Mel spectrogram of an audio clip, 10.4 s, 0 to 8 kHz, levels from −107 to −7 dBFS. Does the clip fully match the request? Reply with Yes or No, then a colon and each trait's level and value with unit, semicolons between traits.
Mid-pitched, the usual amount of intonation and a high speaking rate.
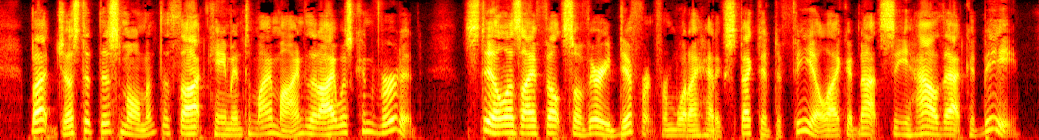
Yes: medium, 145 Hz; average, 4.3 semitones; fast, 215 wpm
